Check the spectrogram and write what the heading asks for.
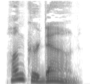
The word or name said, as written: hunker down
